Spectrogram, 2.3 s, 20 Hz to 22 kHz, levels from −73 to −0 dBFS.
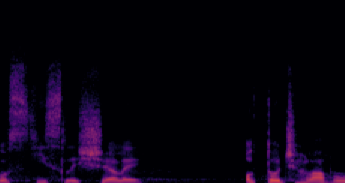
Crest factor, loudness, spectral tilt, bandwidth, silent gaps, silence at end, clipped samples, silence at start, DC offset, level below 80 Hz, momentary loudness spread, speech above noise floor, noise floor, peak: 18 dB; -42 LUFS; -3 dB/octave; 18 kHz; none; 0 s; under 0.1%; 0 s; under 0.1%; -84 dBFS; 8 LU; 28 dB; -71 dBFS; -26 dBFS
